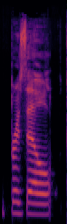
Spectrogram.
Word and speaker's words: Brazeal: And it's Brazeal, pronounced like the country, but spelled Brazeal.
